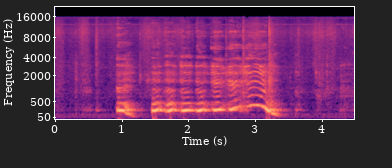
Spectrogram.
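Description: A middle-aged man lets out a long drawn-out groan.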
